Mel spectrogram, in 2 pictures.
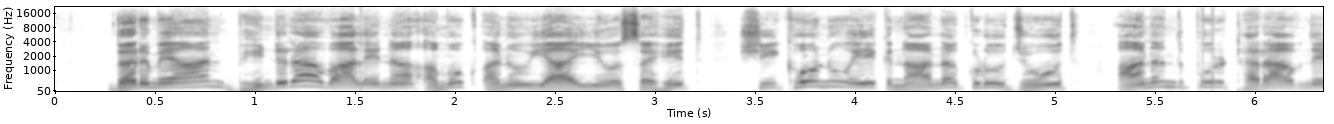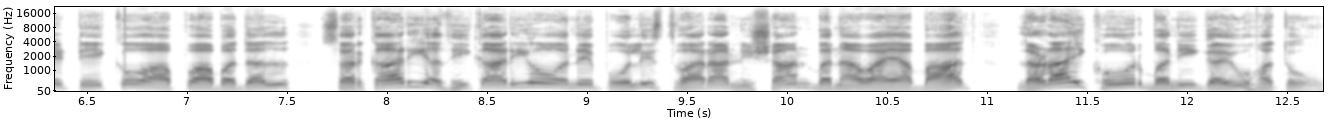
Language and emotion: Gujarati, neutral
